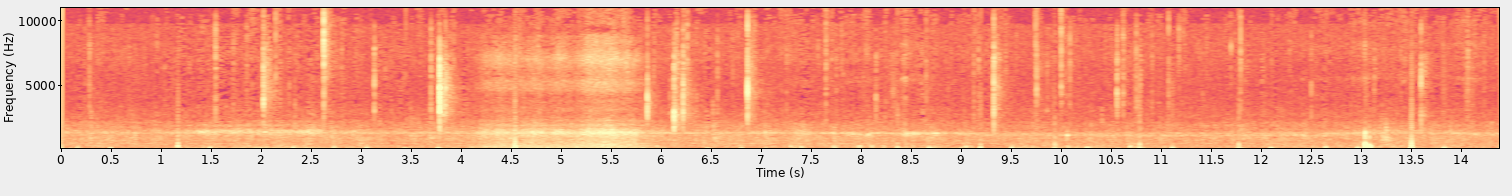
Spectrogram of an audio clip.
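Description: Soft, regular low thumps of a heartbeat under a steady hum, with a brief rustle partway through.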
